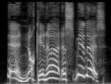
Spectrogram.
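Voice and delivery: high-pitched cheerful crowing; cheerful declaring. A narrator's reading. Prisoner relishing the wrecking of the carriage, cheerful. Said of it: "Tally declared cheerfully".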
